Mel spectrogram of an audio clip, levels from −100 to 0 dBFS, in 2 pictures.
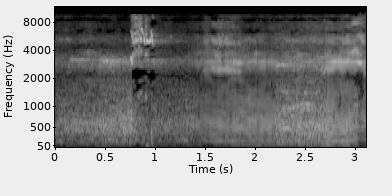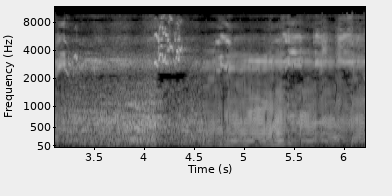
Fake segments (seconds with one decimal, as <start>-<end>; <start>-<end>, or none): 1.4-2.2; 2.7-3.2; 4.6-6.2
